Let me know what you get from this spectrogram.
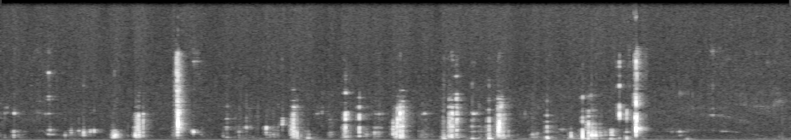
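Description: Close-miked chewing of pumpkin pancake, with irregular wet mouth clicks and smacks, and a fresh bite about six seconds in.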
